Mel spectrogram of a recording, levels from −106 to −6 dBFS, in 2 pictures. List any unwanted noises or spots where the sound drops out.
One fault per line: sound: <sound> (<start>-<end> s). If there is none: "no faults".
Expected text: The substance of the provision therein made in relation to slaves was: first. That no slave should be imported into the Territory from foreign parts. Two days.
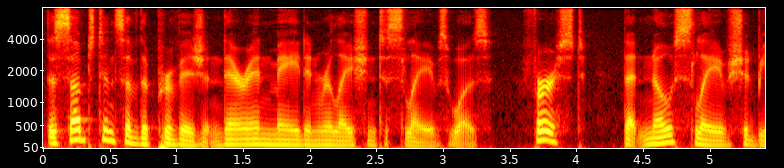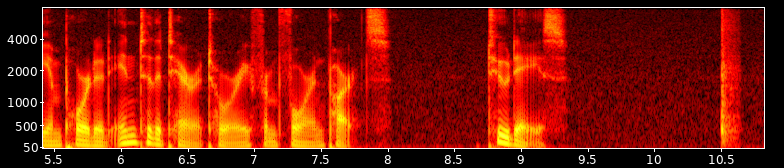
sound: tap (10.5-10.7 s)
